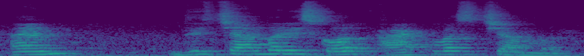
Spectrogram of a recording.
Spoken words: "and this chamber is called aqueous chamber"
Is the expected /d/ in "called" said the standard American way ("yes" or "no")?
yes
